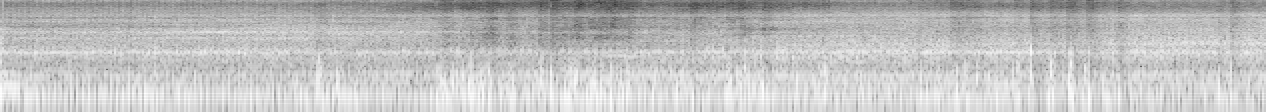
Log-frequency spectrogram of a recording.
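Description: Motorcycle engine running as it rides along a road, an uneven rumble.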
